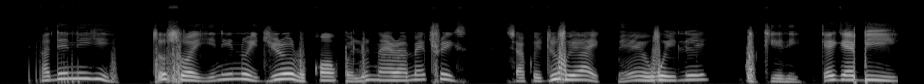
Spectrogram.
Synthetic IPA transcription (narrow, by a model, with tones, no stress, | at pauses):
a˧de˦nĩ˦ji˦˨ | to˦sɔ˧i˨ji˨˦nĩ˦nũ˦i˦˨d͡ʒi˨˦ɾo˦˨ɾũ˨kã˧ɔ˧k͡pɛ˨lu˨˦na˧i˧ɾa˧mɛ˦tɾi˦ks | ʃa˨k͡pe˨du˨˦we˦a˧˨i˨k͡pɛ˨˦o˧wo˦i˧le˦ | o˨ke˨ɾe˨ɡ̥ɛ˦ɡɛ˦bi˦˧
